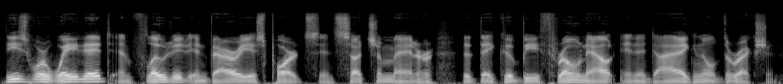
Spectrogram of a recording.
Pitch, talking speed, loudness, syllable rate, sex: 95 Hz, 170 wpm, -18 LUFS, 4.3 syllables/s, male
